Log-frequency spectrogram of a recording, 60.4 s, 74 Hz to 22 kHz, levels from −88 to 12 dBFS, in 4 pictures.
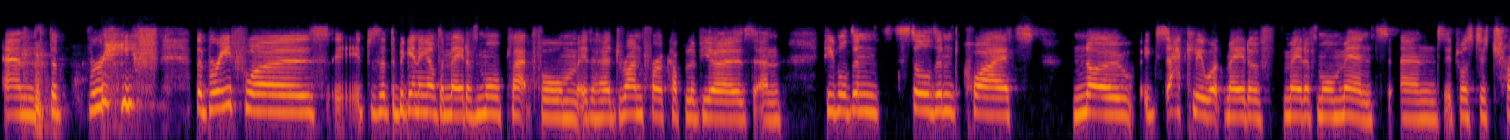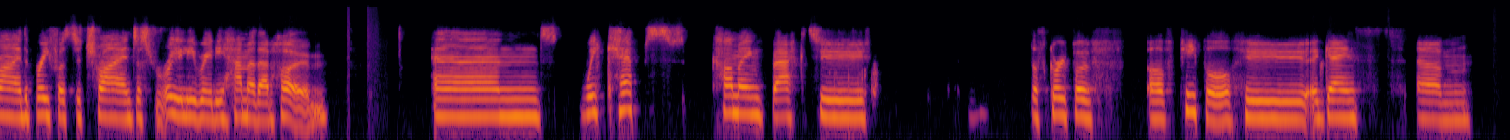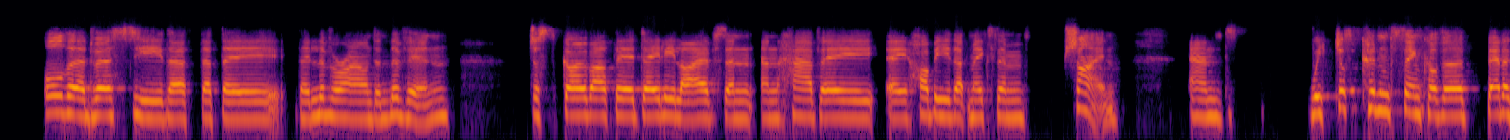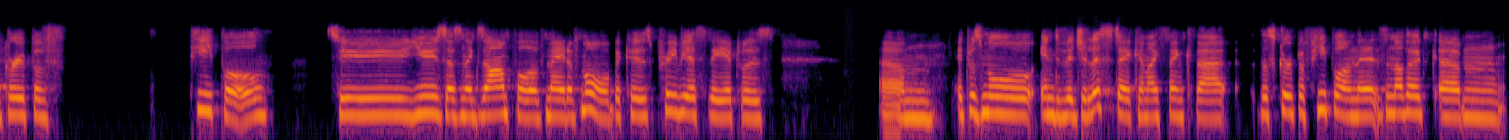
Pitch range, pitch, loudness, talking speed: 190-220 Hz, 200 Hz, -19 LUFS, 140 wpm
